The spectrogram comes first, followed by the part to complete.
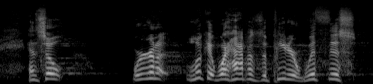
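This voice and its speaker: A man with a Kentucky accent speaks in a raised, projected voice at a moderate pace. His pitch is high and his tone bright and sharp. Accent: Kentucky Southern US. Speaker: pastor. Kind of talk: sermon. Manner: animated.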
